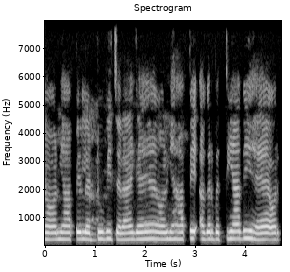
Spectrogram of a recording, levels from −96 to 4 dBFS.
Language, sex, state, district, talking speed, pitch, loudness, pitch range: Hindi, female, Bihar, Kishanganj, 205 wpm, 245 Hz, -13 LUFS, 235-250 Hz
